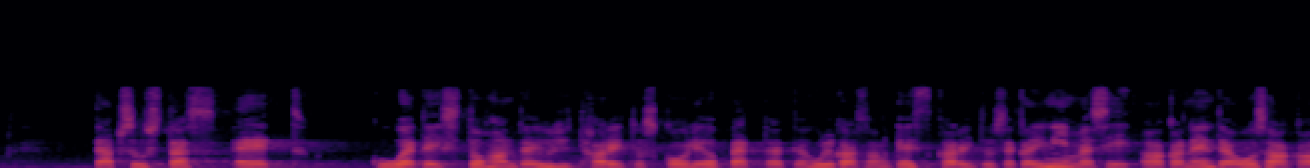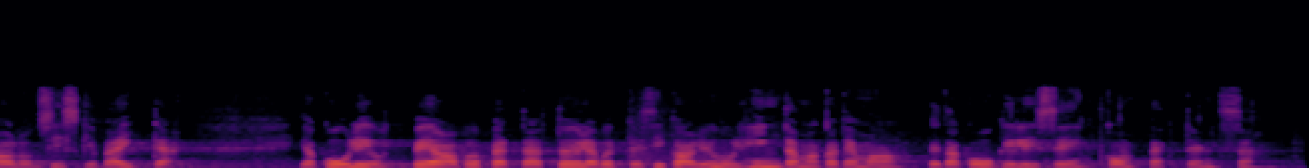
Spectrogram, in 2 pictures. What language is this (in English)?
Estonian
